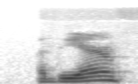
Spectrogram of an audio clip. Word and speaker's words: De'Aaron: What about DeAndre Fox? – De'Aaron Fox? – Ooh. De'Aaron Fox. I always get that name wrong.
